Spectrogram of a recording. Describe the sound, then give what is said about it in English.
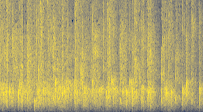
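A debate audience applauds KT Extinction steadily, many hands clapping together in a dense, loud wash of sound that holds for several seconds with slight swells, no voices standing out. “Okay, give KT Extinction a hand there, everybody.”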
